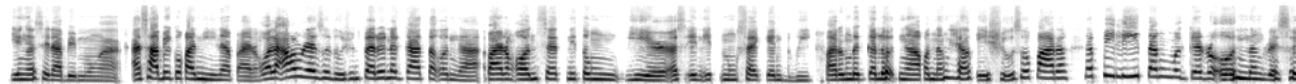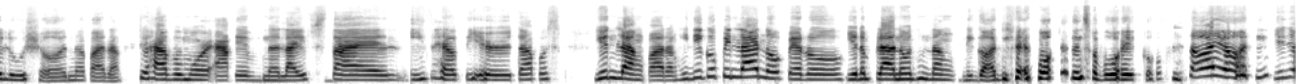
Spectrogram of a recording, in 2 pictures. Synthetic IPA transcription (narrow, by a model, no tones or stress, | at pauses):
jʊnŋasɪnaːbɪmoŋaʔʔɐsaːbɪko̞kɐniːnɐpaːɾɐŋwɐlaʔɐkoɹɛs̬oluːʃonspɛːɾonɐɡ̚kaːt̪ɐʔo̞nŋaʔpaːɾɐŋʔonsɛt̪̚nɪt̪oŋjiɹɐsɪnɪt̪̚noŋsɛkɐnd̪wik̚paːɾɐŋnɐɡ̚kɐloʔot̪̚ŋaʔɐko̞nɐŋhɛlˠθʔɪʃusopaːɾɐŋnɐpɪliːt̪ɐŋmɐɡ̚kɐɾoʔonːɐŋɾɛsoluːʃonːɐpaːɾɐŋt̪ʊɦɐvɐmoɹʔak̚t̪ɪvnɐlajfst̪ajlʔiθhɛlθjiɹt̪aːpos | jʊnlɐŋpaːɾɐŋhɪ̃nd̪iːkopɪnlaːno̞pɛːɾo̞jʊnɐŋplaːnonɐŋnɪɡad̪̚nɛwɐɡ̚ɐd̪ʊnsɐbuːhɐjkosɐʔɐjonjʊn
